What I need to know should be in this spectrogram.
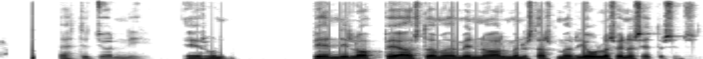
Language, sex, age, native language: Icelandic, male, 20-29, Icelandic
